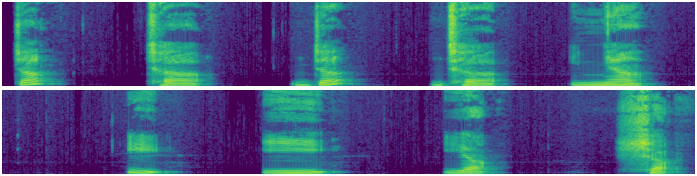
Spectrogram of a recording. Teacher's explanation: ಈ ತಾಲವ್ಯ ಅಕ್ಷರಗಳು ತಾಲು ಅಥವಾ ದವಡೆಯ ಸಹಾಯದಿಂದ ಹುಟ್ಟುತ್ತವೆ · ಈ ತಾಲವ್ಯ ಅಕ್ಷರಗಳಲ್ಲಿ ನಮ್ಮ ನಾಲಿಗೆ ಎರಡು ಬದಿಯ ದವಡೆಗೆ ಒತ್ತುತ್ತೆ ಆವಾಗ ಈ ಅಕ್ಷರಗಳು ಉತ್ಪತ್ತಿಯಾಗುತ್ತೆ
